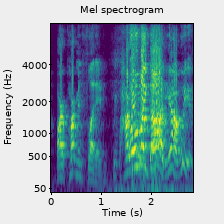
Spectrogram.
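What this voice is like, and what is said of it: Yelling. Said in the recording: “I'm yelling.”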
